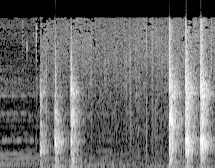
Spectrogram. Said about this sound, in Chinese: 侦查员上前敲门，没有吭声。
